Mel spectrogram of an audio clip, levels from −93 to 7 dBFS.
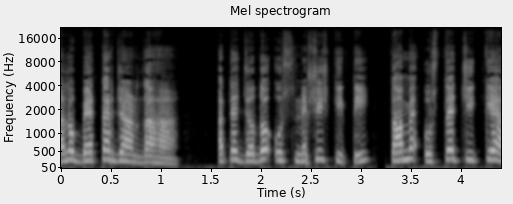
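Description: At about 2.41 s, right after "ਹਾਂ ਅਤੇ ਜਦੋਂ ਉਸ", the speech jumps abruptly ahead with a brief blip lasting until about 2.47 s. This is likely a stream segment skipped: one piece of the segmented stream failed to load and playback resumed at the next piece, so the audio after the jump does not continue from what came before. The waveform shows a sudden break in amplitude and shape, and a spectrogram shows a thin vertical broadband stripe where the harmonic and formant traces stop and restart out of line.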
